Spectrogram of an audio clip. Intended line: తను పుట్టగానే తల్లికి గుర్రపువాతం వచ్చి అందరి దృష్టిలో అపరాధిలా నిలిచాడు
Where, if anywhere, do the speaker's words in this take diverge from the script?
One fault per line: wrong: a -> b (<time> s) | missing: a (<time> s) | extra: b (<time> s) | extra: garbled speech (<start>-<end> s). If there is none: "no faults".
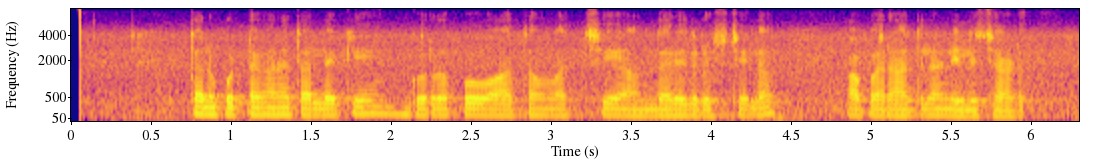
no faults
